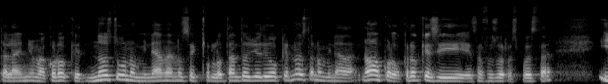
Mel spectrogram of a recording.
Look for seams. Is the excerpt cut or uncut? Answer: cut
